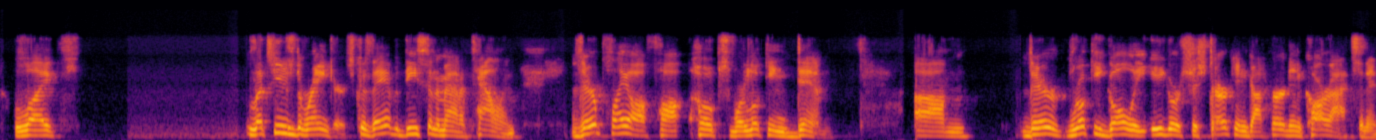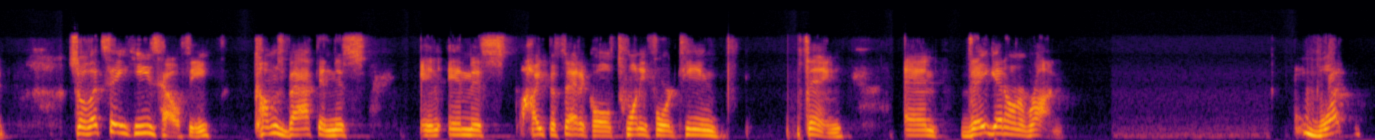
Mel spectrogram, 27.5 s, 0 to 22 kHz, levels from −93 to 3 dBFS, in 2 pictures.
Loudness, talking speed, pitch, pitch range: -18 LUFS, 120 wpm, 150 Hz, 130-170 Hz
